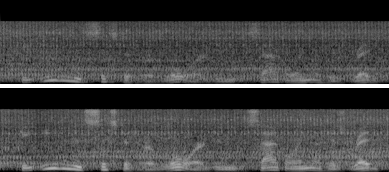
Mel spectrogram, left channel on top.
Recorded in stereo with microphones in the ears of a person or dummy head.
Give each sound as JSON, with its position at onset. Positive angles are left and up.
{"t": 0.2, "sound": "a man speaking", "side_deg": -45, "distance_m": 0.6}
